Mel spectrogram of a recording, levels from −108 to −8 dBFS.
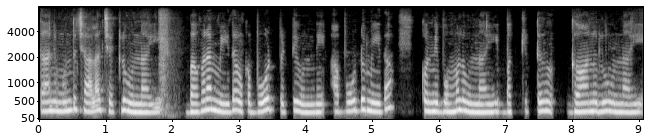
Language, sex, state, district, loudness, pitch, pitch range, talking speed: Telugu, female, Andhra Pradesh, Guntur, -22 LUFS, 235 Hz, 220-250 Hz, 130 wpm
